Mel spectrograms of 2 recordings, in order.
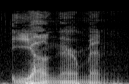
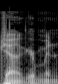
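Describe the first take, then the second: First: The name begins with a Y sound. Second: The name begins with a J sound. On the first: The speaker calls it right. "The pronunciation of Jungerman Road is Youngerman" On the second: The speaker calls it wrong. "It's spelt with a J, and that throws me off all the time"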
